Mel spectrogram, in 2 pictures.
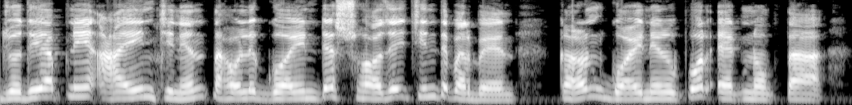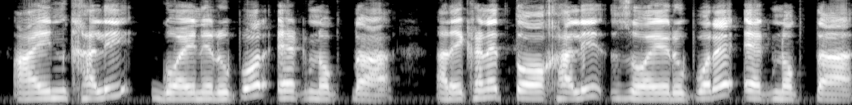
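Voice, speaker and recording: A man's voice: high-pitched, normal speed, dry recording, clean studio sound. A man teaching how to pronounce Arabic letters, patiently repeating each one and asking the viewer to say it back. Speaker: Quran reading teacher. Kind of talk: step-by-step recitation lesson.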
